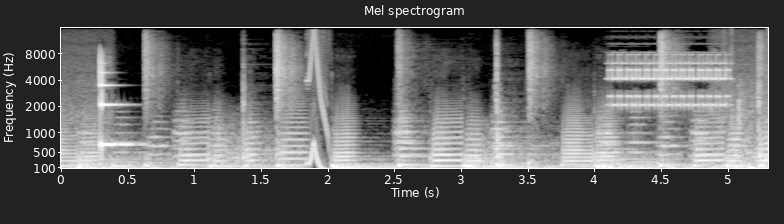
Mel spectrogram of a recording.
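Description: A bright, melodic phone ringtone plays continuously, its electronic tones repeating in a cheerful pattern with no talking.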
